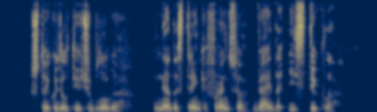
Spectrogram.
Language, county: Lithuanian, Vilnius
